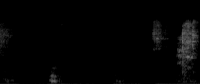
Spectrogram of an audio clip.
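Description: Paper being handled: a few short rustles, a faint one about half a second in and two louder ones close together near the end.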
